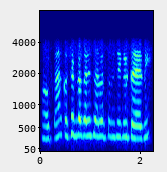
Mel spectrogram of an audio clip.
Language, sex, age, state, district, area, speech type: Marathi, female, 18-30, Maharashtra, Amravati, urban, conversation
